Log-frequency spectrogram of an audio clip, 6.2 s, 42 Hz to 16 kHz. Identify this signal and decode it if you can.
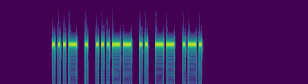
Morse code, heard as a keyed tone, about 22 wpm, 700 Hz. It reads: VE3IMR
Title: DXCC-100 Call Signs - 6 Characters - 22wpm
